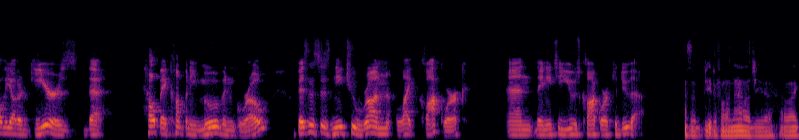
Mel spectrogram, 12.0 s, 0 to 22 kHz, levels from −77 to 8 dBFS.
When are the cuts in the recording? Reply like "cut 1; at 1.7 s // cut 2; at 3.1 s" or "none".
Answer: cut 1; at 4.3 s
